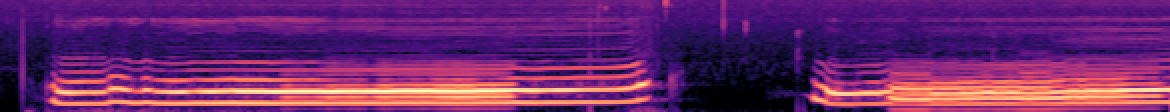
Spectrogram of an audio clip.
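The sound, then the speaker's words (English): A person's voice imitates chickens with two long, drawn-out nasal calls, each dipping at the start and rising at the end, separated by a short pause. The calls are loud and steady. The imitation is of the noise heard when approaching a chicken coop, as made by neighbours' chickens. “It's the noise that I hear outside sometimes because our neighbours on either side have got chickens.”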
